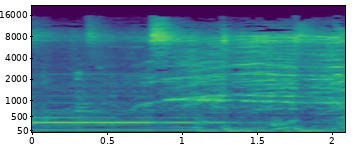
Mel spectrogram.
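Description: Live band of electric and acoustic guitars holding a final chord that stops about a second in, followed by the crowd whooping and cheering.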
